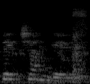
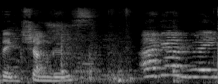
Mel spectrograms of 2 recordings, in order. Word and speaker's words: Big Chunkies: wave say big chunkis that's pronounced big chunkies it is not pronounced big chunkus they know better than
